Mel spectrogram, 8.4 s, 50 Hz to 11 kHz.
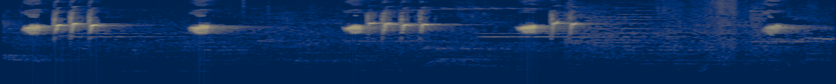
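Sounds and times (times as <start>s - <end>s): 
common chaffinch Fringilla coelebs calling: 0.0s - 2.8s, 3.4s - 6.3s, 7.6s - 8.3s.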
